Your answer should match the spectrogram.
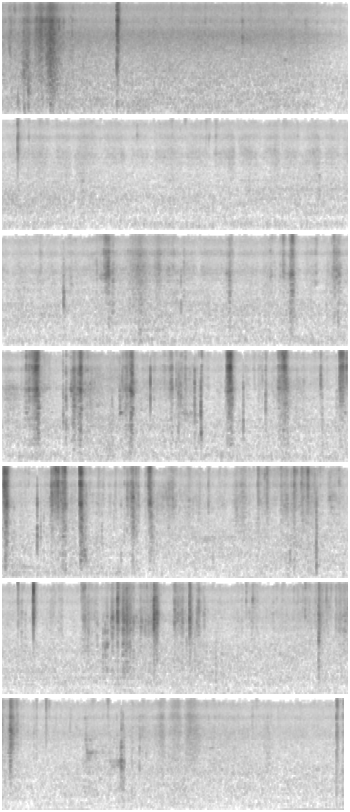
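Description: Small twig-and-stick campfire crackling, with irregular sharp snaps and pops that come thickest in the second half. A soft steady hiss fills the first few seconds.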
